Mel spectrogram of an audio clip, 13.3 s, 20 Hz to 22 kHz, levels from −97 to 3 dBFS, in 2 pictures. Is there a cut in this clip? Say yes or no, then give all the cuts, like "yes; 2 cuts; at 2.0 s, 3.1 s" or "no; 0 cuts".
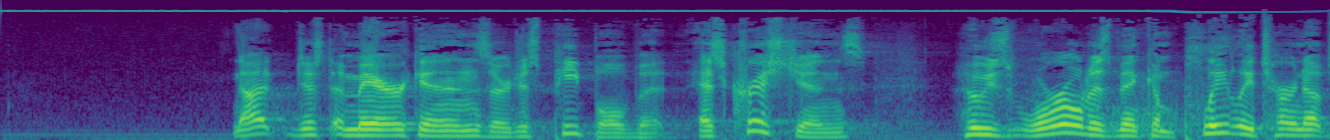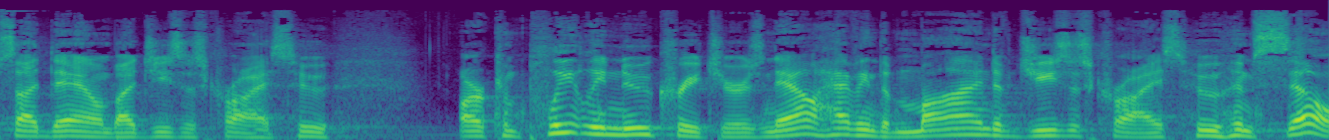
no; 0 cuts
